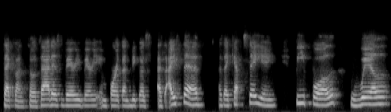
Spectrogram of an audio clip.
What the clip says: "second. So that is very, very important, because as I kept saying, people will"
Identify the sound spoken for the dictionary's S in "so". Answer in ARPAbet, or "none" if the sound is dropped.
S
